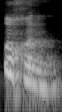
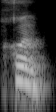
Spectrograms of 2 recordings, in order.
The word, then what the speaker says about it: خُذ: So it should be ukhud, okay? But what the Arabs did, they said, okay, we find it difficult to pronounce, so we will only pronounce it as khud.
